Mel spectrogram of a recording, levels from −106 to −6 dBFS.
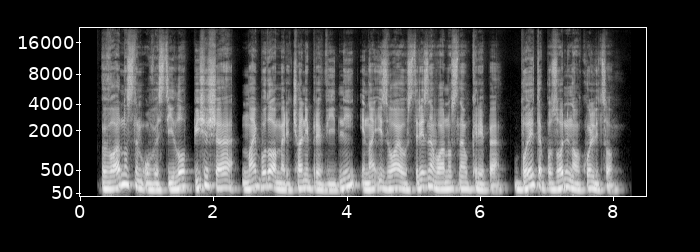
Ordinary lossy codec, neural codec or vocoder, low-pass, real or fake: none; none; none; real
